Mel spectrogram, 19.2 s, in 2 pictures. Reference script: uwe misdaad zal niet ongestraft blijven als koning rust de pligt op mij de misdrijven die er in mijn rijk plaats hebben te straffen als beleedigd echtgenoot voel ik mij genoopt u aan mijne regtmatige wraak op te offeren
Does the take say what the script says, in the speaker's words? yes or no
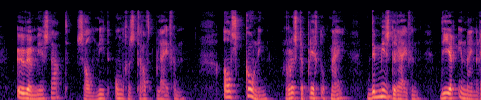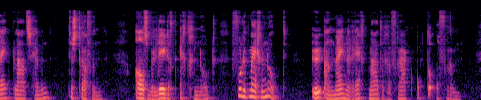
yes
